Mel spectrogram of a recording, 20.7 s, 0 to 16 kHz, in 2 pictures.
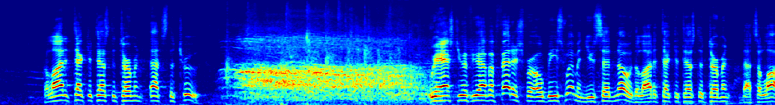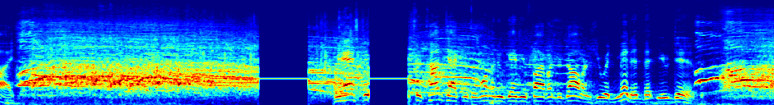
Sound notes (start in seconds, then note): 3.0 audience awing; 10.3 audience gasping; 19.4 audience gasping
